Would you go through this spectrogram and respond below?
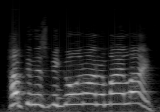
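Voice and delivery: high, loud acted outcry; protesting complaint. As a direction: wail it at God in mock exasperation. Acting believer complaining to God.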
